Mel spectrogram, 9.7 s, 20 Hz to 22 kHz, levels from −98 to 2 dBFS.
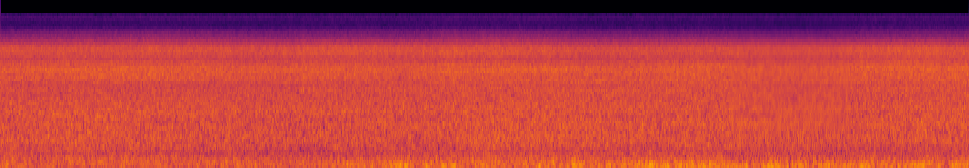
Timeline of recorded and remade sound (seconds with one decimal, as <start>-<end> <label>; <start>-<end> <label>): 0.0-7.3 recorded; 7.3-8.5 remade; 8.5-9.7 recorded

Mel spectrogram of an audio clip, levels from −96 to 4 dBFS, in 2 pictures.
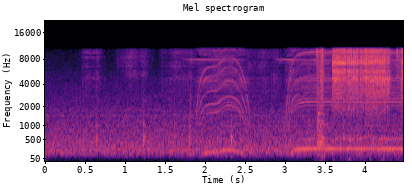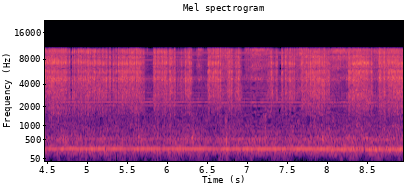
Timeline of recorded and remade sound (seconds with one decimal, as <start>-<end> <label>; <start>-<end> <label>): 0.0-8.0 recorded; 8.0-9.0 remade

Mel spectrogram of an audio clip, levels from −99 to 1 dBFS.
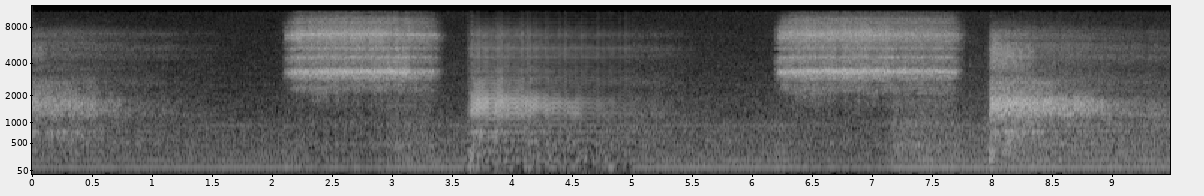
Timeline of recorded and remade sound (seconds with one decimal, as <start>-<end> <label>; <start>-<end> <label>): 0.0-3.6 recorded; 3.6-5.0 remade; 5.0-9.5 recorded

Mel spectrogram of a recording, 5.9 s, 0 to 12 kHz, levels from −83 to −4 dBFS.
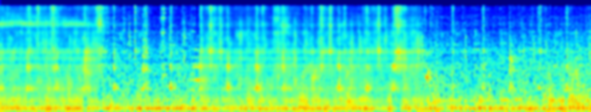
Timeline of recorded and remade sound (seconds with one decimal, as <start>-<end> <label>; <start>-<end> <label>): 0.0-1.0 remade; 1.0-2.0 recorded; 2.0-4.2 remade; 4.2-5.9 recorded

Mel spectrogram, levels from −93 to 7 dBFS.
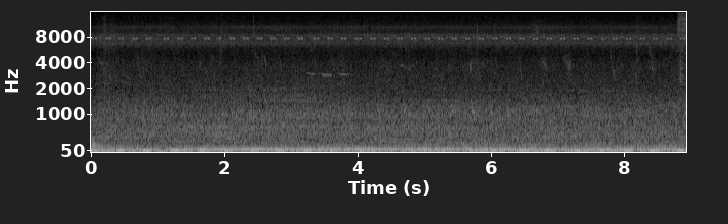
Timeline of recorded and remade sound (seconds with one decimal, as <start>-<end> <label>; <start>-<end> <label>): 0.0-8.9 recorded

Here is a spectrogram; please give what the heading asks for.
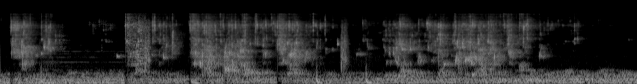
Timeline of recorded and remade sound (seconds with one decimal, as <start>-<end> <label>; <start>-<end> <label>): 0.0-0.6 remade; 0.6-1.5 recorded; 1.5-6.4 remade

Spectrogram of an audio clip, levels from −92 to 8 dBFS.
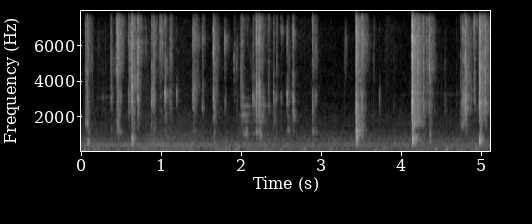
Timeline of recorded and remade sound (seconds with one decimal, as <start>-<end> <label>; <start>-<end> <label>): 0.0-5.1 recorded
